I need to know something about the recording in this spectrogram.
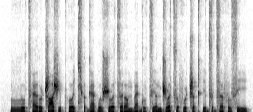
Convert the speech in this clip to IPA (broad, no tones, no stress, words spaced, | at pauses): lːutʰæə̯ ɾuʈ͡ʂɑʃi pʰʊə̯ t͡ɕʰəɡæpul ʃʊə̯t͡sɜ ɾʌmbæ ɡult͡siə̯nd͡ʒʊə̯t͡sʊ fuʈ͡ʂəkʰi d͡zəd͡zɜfʊl si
